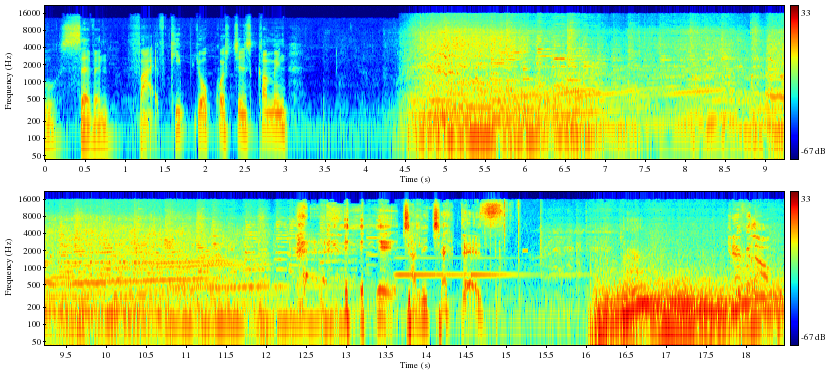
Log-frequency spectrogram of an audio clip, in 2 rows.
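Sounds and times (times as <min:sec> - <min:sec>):
speech: 0:00.0 - 0:03.2, 0:13.2 - 0:15.0
faint tire squeal: 0:04.4 - 0:07.0
car engine revving through the gears: 0:04.4 - 0:12.2, 0:14.3 - 0:18.4
laughter: 0:12.3 - 0:14.9.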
